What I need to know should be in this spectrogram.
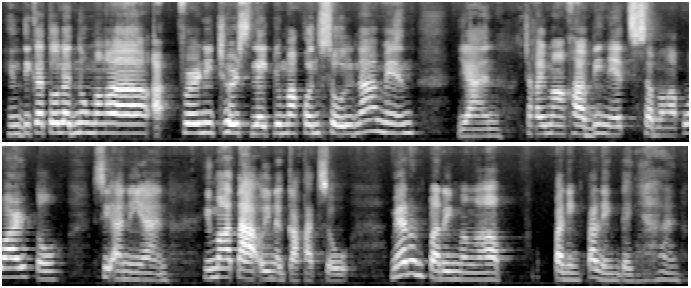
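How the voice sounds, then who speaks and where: Woman vlogger from the Philippines, slightly high voice, eager and chatty while walking through her new home, handheld mic. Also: a little slow. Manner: excited, chatty, filler-heavy, switching between Tagalog and English. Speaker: vlogger giving a house tour. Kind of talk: casual chatty house-tour vlog.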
